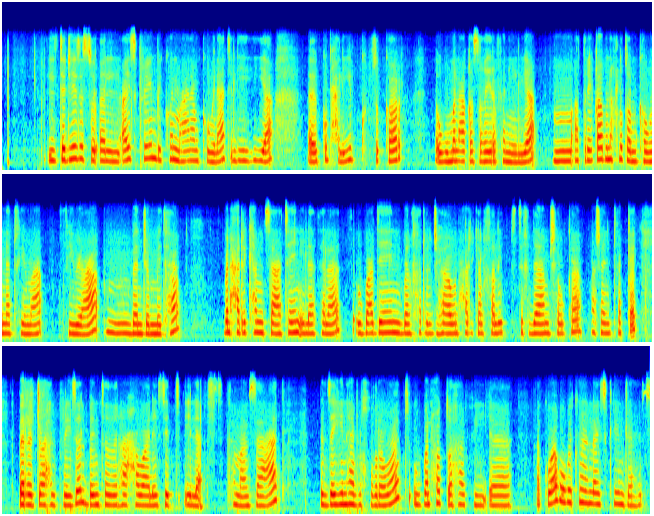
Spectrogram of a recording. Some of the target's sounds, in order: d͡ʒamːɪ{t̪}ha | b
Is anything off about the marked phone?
yes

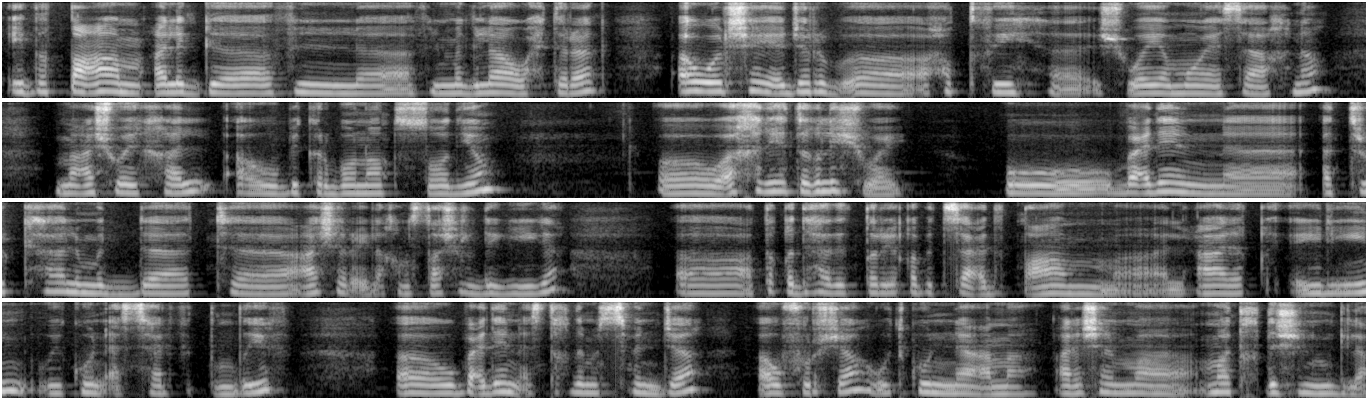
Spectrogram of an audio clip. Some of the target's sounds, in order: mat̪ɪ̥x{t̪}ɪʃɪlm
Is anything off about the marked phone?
yes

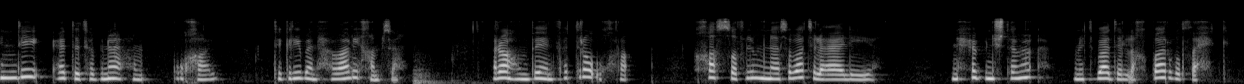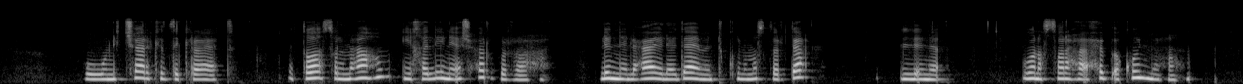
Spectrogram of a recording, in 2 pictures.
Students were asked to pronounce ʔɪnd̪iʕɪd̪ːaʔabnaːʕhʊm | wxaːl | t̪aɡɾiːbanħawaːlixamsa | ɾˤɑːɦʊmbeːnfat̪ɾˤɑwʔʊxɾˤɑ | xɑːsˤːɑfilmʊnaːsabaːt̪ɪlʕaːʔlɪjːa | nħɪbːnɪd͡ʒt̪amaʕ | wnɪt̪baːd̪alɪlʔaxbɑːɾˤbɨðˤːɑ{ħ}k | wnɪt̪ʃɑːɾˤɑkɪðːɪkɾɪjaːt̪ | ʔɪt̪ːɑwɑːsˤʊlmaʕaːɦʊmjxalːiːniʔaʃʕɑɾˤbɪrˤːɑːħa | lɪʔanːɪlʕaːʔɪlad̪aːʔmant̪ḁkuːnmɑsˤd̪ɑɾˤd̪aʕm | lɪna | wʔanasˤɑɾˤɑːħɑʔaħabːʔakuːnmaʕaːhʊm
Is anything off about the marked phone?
no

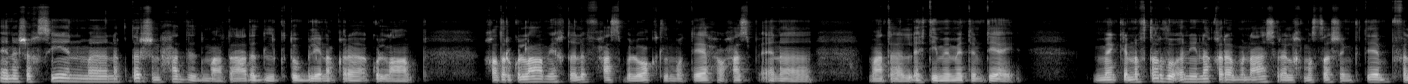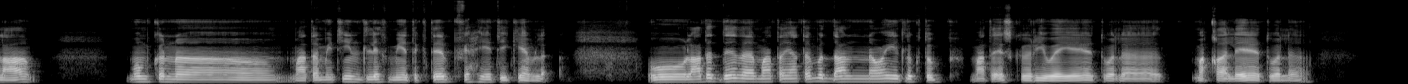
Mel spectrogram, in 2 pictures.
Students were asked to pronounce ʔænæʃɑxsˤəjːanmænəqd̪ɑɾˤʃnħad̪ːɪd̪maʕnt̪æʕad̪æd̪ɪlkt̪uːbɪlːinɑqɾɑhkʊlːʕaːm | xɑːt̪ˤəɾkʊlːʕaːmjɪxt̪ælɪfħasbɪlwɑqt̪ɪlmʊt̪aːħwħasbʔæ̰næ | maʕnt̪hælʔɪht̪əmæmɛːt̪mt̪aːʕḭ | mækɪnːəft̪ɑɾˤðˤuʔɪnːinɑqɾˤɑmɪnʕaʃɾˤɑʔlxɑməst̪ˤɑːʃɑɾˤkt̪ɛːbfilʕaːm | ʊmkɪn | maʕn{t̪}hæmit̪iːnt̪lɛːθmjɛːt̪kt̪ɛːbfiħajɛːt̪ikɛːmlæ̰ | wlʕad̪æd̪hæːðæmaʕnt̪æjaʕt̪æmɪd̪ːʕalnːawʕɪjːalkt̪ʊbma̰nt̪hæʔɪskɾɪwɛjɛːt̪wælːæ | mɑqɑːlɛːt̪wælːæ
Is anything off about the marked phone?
no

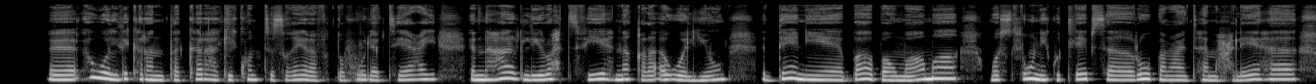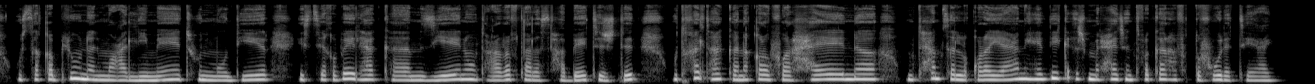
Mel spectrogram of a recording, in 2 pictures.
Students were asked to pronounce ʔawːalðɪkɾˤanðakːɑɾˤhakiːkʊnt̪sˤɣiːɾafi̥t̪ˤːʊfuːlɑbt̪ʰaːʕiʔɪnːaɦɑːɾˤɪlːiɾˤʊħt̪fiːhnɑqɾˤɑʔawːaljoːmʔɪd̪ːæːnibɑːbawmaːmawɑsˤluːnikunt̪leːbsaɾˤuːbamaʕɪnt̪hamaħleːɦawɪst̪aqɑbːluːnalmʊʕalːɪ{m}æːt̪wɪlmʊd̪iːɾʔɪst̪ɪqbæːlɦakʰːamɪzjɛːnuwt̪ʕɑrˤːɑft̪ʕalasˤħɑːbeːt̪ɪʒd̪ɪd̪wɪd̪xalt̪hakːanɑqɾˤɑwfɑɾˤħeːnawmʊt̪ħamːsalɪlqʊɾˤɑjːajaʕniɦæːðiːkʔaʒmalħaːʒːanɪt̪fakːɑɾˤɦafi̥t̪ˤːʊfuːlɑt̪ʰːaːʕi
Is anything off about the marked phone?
no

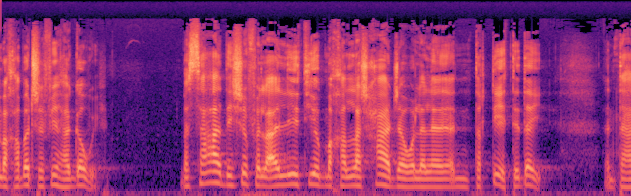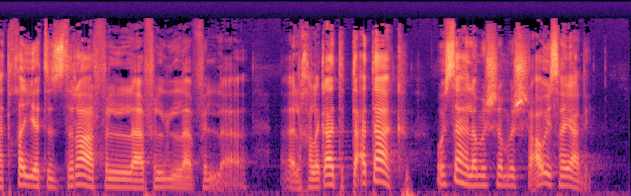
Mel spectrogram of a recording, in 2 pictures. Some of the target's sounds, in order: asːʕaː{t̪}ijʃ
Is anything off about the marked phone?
yes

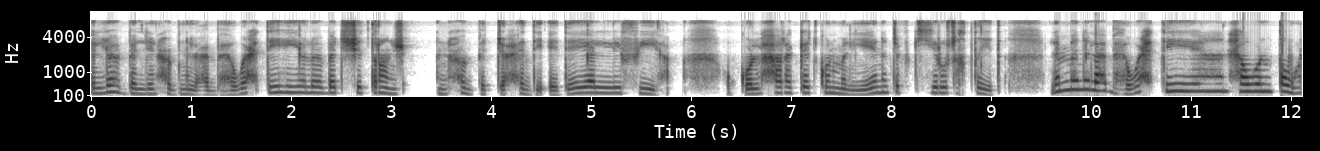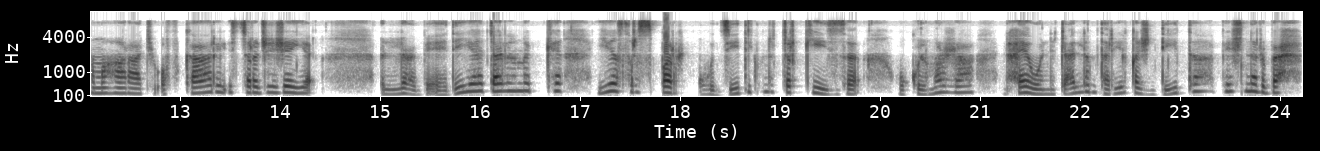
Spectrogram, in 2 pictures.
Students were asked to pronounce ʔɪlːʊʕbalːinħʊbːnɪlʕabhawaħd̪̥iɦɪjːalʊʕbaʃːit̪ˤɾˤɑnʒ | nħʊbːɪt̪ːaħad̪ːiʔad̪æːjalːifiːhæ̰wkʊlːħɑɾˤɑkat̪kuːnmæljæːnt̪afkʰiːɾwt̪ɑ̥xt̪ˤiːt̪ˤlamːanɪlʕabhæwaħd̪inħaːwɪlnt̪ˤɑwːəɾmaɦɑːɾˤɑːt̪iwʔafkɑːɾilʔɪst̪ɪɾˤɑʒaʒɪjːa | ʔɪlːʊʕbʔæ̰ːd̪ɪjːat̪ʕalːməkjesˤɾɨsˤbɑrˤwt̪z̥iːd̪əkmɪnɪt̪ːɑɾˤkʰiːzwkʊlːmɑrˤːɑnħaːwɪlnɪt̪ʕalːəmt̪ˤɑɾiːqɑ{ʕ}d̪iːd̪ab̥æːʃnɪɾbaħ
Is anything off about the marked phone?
yes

